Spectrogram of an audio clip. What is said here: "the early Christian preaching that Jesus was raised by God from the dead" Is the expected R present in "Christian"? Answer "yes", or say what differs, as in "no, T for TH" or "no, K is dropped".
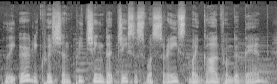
no, W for R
